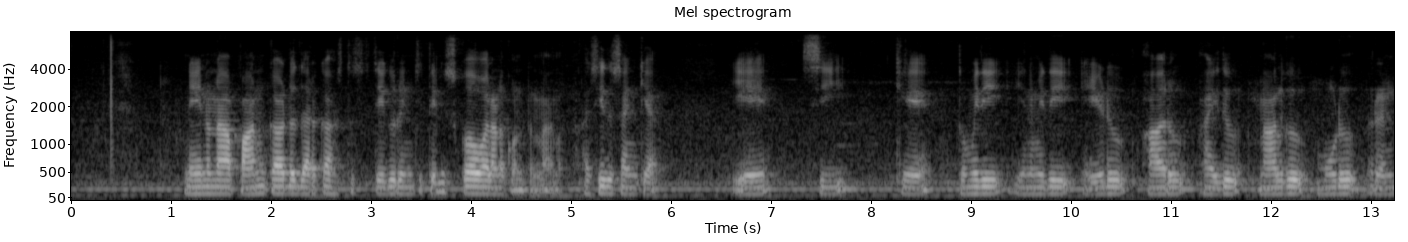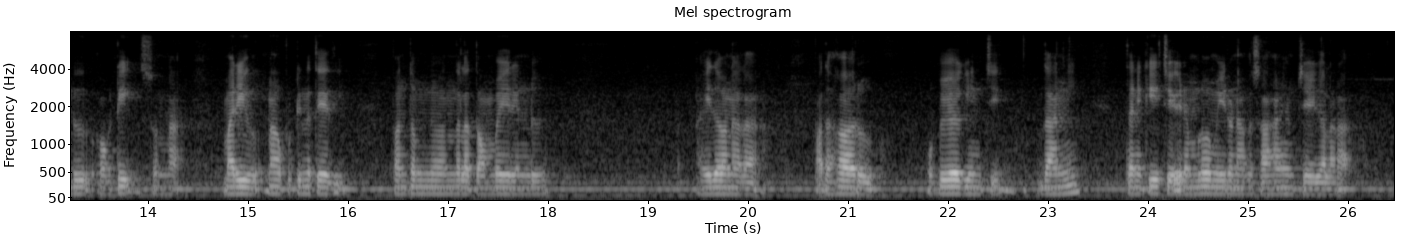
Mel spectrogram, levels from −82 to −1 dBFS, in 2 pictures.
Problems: none marked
